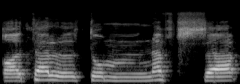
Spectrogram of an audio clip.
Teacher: maka itu dibaca dengan izhar dengan jelas jadi suara mim matinya itu diperjelas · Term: izhar syafawi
